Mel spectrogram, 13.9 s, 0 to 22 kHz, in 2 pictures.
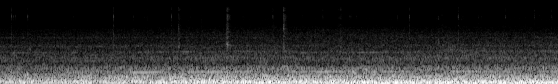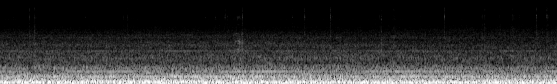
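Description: Airbus A220-300's Pratt & Whitney PW1500G geared turbofans heard inside the cabin at takeoff: a deep, steady rumble that builds over the first couple of seconds and then holds, with faint steady engine tones above it.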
